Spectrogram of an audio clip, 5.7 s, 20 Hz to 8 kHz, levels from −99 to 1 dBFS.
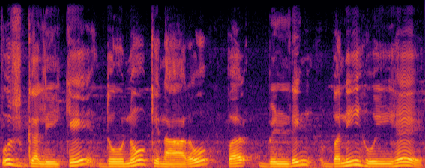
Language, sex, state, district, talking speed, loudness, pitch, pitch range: Hindi, male, Madhya Pradesh, Dhar, 105 wpm, -16 LUFS, 120 Hz, 115-155 Hz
